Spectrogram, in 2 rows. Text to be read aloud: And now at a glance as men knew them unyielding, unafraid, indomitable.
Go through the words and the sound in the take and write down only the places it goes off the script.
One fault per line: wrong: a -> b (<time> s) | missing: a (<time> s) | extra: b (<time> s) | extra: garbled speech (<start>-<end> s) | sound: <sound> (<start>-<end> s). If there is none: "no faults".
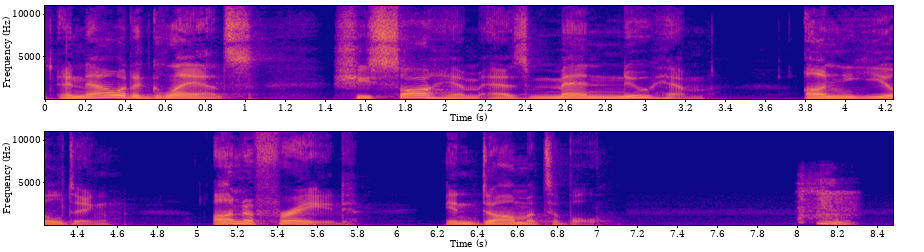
extra: she saw him (1.4 s)
wrong: them -> him (3.0 s)
sound: sniff (8.0-8.3 s)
